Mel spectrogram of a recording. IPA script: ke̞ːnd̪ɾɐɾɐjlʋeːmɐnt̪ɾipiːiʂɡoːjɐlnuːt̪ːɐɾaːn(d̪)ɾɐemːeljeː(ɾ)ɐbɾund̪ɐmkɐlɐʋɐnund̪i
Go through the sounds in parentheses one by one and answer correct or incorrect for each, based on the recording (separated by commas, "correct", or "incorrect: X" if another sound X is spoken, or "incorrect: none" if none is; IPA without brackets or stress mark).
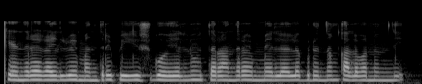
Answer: correct, incorrect: l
